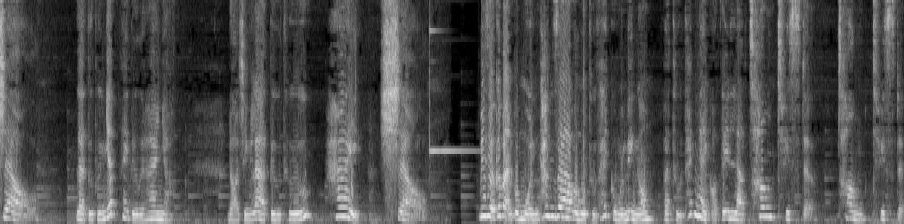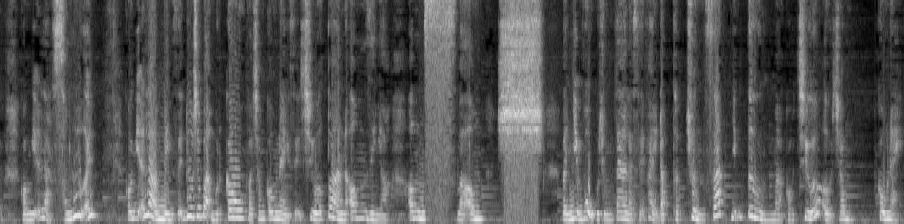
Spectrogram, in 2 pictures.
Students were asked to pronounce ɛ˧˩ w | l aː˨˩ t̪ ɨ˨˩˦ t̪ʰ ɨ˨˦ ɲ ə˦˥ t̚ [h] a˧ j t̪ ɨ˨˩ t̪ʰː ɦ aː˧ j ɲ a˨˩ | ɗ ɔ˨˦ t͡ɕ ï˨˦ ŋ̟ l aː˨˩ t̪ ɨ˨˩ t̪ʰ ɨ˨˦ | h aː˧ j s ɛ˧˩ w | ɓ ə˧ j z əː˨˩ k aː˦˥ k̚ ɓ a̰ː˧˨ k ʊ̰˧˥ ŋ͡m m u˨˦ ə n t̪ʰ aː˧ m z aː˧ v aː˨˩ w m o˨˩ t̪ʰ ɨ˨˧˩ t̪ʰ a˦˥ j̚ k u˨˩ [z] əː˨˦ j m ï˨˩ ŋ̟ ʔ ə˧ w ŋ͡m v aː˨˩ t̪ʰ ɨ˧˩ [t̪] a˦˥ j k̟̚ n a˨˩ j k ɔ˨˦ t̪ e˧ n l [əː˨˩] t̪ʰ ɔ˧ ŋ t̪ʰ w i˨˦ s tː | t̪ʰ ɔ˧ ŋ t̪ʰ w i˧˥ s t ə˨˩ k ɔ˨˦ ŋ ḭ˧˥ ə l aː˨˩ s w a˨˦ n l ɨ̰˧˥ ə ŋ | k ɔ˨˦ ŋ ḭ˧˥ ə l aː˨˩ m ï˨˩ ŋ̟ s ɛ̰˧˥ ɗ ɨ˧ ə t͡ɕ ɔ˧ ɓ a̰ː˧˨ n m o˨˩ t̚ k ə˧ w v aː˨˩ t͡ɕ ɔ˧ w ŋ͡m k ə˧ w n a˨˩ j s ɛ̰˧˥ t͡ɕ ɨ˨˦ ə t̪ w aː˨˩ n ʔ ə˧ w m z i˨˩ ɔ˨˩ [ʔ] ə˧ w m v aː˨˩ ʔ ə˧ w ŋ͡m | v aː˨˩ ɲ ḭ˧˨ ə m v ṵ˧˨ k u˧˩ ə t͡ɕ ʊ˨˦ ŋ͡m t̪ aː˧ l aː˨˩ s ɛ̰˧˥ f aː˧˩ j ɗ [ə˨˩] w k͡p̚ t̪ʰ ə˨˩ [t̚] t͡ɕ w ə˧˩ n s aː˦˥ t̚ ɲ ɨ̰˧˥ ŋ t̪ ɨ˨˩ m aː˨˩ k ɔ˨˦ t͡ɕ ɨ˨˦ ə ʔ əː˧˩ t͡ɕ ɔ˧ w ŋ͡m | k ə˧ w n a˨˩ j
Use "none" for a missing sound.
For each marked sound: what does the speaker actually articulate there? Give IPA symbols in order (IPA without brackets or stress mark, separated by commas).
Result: h, v, t̪ʰ, aː˨˩, ʔ, a˨˩, t̚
